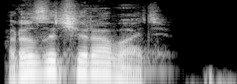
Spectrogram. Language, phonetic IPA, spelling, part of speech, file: Russian, [rəzət͡ɕɪrɐˈvatʲ], разочаровать, verb, Ru-разочаровать.ogg
- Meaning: to disappoint, to underwhelm, to disillusion, to disenchant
